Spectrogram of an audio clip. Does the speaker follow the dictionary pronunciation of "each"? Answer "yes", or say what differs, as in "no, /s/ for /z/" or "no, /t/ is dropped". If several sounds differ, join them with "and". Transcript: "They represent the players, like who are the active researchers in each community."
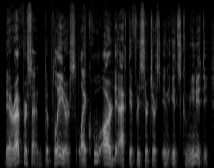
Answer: no, /s/ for /tʃ/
